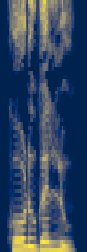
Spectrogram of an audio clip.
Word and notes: ಕೋಡುಗಲ್ಲು: kōḍugallu

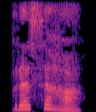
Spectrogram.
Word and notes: ಪ್ರಸಹ: prasaha

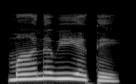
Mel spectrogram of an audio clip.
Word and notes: ಮಾನವೀಯತೆ: manāvīyate

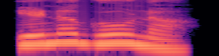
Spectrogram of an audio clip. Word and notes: ಏಣಗೋಣ: ēṇagōṇa

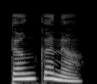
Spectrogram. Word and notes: ಟಂಕನ: ṭaŋkana

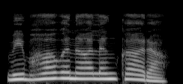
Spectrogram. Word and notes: ವಿಭಾವನಾಲಂಕಾರ: vibhāvanālankāra

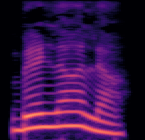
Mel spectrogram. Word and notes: ಬೆಳ್ಳಾಲ: beḷḷāla

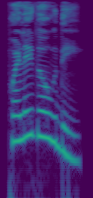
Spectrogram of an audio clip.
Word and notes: ಪುಲಕಿತ: pulakita

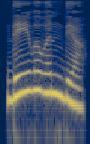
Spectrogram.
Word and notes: ದೇವವಂದ್ಯ: kannada

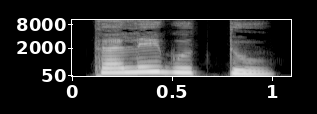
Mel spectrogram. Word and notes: ತಲೆಗುತ್ತ: talegutta

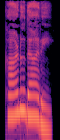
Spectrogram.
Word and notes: ಕಾಡುದಾರಿ: Kannada; kāḍu dāri

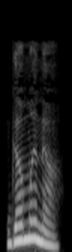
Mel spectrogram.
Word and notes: ಗಮನ: kannada

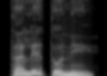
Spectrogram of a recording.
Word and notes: ತಲೆದೊನೆ: taledone

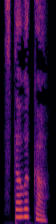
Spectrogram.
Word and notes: ಸೇದೆವುಗು: sēdevugu

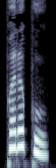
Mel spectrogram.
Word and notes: ಪರಪು: Kannada

